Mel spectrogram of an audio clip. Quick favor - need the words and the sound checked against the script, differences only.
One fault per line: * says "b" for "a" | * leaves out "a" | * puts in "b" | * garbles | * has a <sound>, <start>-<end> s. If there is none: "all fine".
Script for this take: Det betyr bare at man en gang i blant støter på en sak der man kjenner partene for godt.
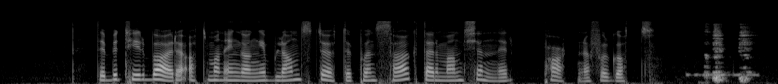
* has a throat clearing, 6.9-7.6 s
